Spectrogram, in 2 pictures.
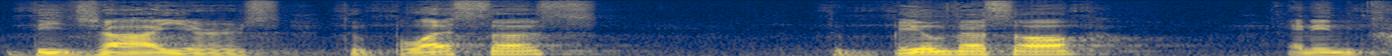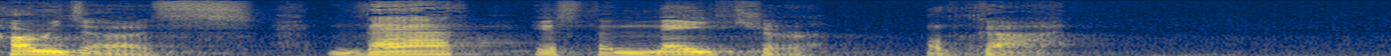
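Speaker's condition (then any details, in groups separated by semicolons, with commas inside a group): Cleft lip and palate; congenital, severe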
